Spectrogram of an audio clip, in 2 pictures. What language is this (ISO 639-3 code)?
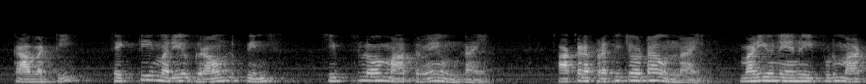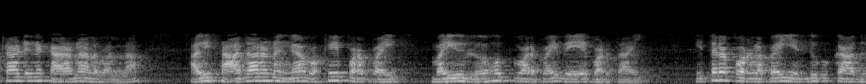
tel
